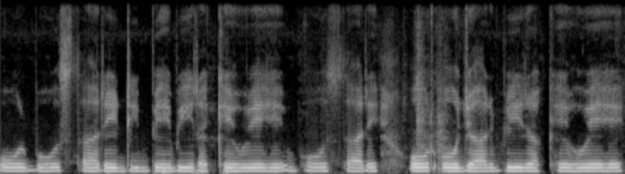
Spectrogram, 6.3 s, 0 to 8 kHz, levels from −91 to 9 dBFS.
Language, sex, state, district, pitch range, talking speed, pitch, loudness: Hindi, male, Uttar Pradesh, Saharanpur, 155-165 Hz, 155 wpm, 160 Hz, -17 LUFS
